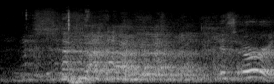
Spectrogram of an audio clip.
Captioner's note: audience laughing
